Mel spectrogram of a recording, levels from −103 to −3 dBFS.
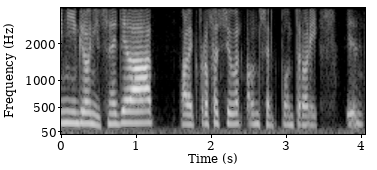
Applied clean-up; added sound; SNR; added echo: neural diffusion model UNIVERSE++.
